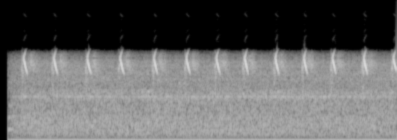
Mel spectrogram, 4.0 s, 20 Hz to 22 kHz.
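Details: Breeding wood sandpiper recorded 8 July 2013 at the Wrocław irrigation fields, giving sharp, high 'chip' notes, about three every second in a steady run, over a faint background hiss and a low steady hum.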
